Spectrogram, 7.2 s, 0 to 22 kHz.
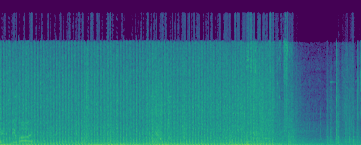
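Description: Sustained automatic fire from an F2000 rifle in a shooter game, a dense unbroken rattle of rapid shots that runs loud for several seconds, then thins out near the end.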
